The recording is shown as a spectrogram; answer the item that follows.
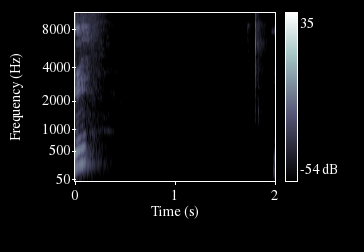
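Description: A man's voice ending a word, then dead silence, then one short click just before the voice starts again.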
